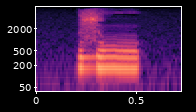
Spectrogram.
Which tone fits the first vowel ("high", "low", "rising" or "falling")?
high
